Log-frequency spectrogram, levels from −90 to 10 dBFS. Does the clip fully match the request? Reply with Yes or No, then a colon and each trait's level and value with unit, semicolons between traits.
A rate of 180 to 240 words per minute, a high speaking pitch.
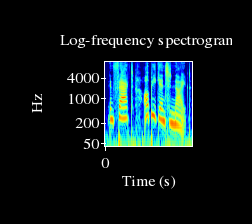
Yes: fast, 205 wpm; very high, 250 Hz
